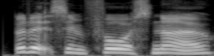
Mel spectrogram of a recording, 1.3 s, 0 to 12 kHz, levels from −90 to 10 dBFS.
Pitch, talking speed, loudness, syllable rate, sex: 210 Hz, 225 wpm, -16 LUFS, 5.0 syllables/s, female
